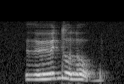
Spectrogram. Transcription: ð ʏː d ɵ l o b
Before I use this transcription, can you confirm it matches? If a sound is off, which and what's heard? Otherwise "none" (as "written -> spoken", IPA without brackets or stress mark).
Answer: ɵ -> o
